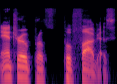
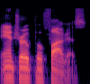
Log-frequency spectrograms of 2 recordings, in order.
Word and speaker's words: Antropophagus: a TH in it, I say antro because English is the only language where TH makes a th sound. Everywhere else it makes a t sound. Yes. So that's why I pronounce it Antropophagus.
